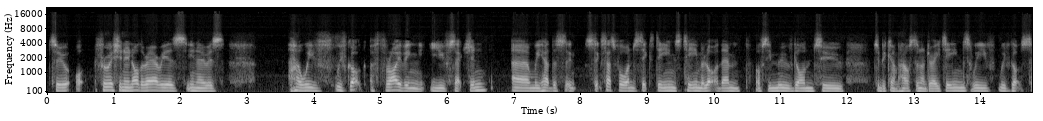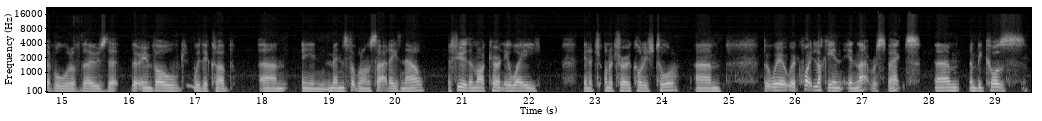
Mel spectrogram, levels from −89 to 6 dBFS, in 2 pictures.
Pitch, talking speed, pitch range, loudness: 130 Hz, 175 wpm, 125-140 Hz, -26 LUFS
